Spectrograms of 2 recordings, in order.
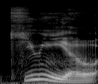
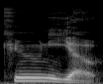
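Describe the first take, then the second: First: "Kunio" fumbled as KYOO-no; mispronounced name. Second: "Kunio" carefully as KOO-nee-oh; corrected pronunciation. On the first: Reviewer stumbles over the character's name, "Kunio" as KYOO-no. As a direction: say "Kunio" with a y-glide after the K. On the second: Reviewer retries the character's name, "Kunio" as KOO-nee-oh. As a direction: say "Kunio" with a plain K, three syllables. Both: Shown as a demonstration. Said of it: "I can't even pronounce her name right".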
